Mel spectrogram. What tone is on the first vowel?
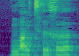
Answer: falling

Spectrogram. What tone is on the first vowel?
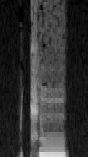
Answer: low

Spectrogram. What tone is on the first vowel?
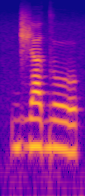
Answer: low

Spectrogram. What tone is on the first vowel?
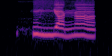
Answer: falling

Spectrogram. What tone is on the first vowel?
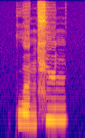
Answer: low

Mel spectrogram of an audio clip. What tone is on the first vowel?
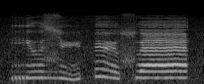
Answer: high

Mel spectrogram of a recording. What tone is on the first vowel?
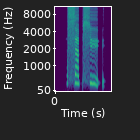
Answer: high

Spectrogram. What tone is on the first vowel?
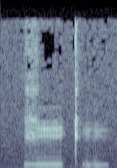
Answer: high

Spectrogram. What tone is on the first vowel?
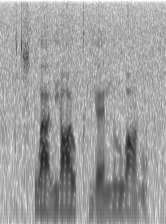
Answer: falling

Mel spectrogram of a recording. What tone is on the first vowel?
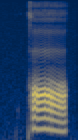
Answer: falling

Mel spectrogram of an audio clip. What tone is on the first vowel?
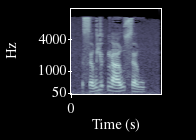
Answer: rising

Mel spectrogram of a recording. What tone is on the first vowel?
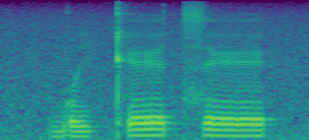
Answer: low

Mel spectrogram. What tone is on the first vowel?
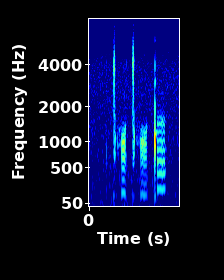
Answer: low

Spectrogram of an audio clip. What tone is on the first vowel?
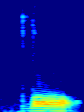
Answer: low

